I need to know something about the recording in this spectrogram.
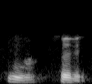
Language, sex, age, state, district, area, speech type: Kannada, male, 45-60, Karnataka, Udupi, rural, conversation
